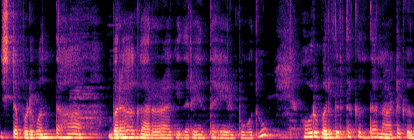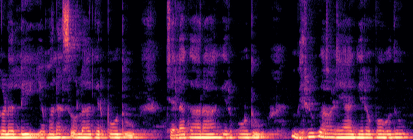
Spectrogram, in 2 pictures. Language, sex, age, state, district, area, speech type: Kannada, female, 60+, Karnataka, Chitradurga, rural, spontaneous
